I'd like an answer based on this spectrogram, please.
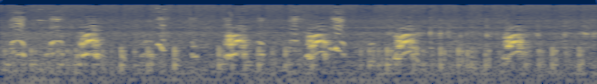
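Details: Flat-coated Retriever puppies, a brother and sister, give short high yelping whines about every three-quarters of a second. Each one is a quick rising-and-falling squeal, with softer whimpers in between.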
